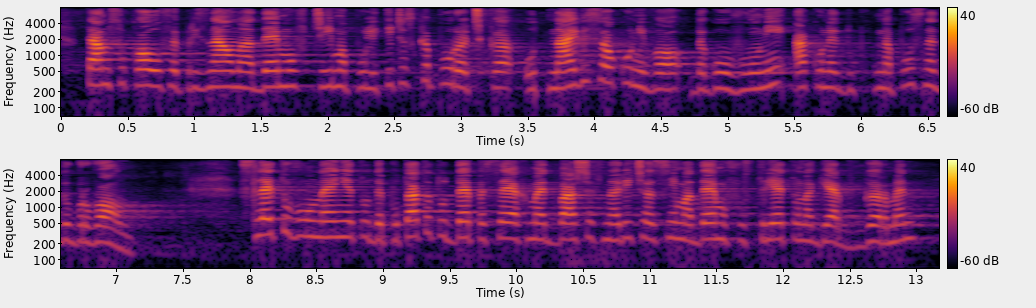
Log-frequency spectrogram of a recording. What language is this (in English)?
Bulgarian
